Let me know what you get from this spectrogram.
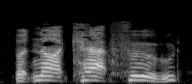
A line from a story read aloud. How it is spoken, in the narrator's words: Lucian drawled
